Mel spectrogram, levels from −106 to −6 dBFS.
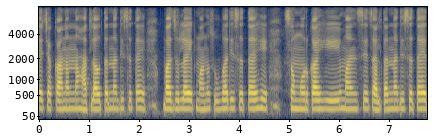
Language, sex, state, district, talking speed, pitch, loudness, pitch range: Marathi, female, Maharashtra, Sindhudurg, 145 wpm, 190 Hz, -20 LUFS, 185-190 Hz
